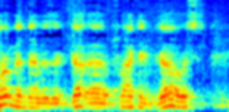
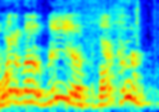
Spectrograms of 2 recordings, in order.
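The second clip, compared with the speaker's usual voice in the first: much higher, laughing protest; indignant outburst; 11 semitones higher than usual. Retold or imitated. Man yelling at the ghost, high laughing outrage. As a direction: squeal it, half laughing, offended. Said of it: "and then you're like".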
